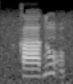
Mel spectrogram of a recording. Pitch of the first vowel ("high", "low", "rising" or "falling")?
low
